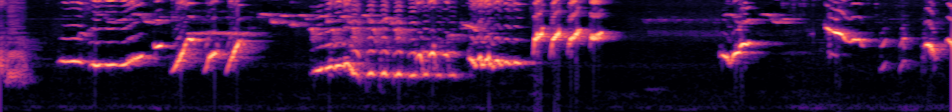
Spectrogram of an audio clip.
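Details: White-rumped shama song recorded as a lure for captive birds, with rich warbling whistles, quick trills and harsh accents, broken by a short pause before more sliding notes.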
